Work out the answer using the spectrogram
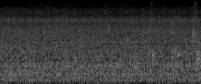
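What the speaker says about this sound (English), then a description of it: "And I'll pour in the seafood stock." Seafood stock poured into a pot of fish head stew with sablefish and carrots, a steady soft liquid rush running evenly throughout at close range, with no talk.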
